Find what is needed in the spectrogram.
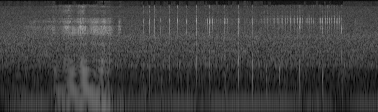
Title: Snores Like Machine Gun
